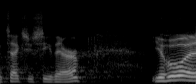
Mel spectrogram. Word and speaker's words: Yahweh: According to text you see there, Yahweh is the pronunciation of the tetetrogrammaton that I've chosen. I don't get into fights with people about this. Some say Yahweh. The King James says Jehovah. Yhovah. Look, uh, we're we're talking about four consonants and we're doing the best we can. The pronunciation I've landed on is Yahweh.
